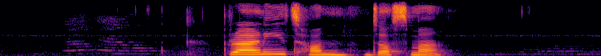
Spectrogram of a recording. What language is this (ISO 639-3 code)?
nep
